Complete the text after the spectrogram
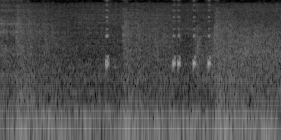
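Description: Short electronic menu beeps chirp several times.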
